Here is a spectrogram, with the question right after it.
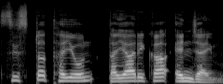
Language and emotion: Kannada, neutral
